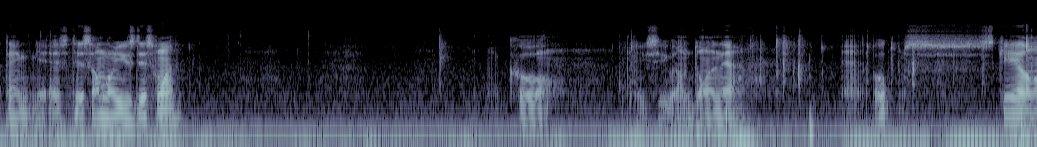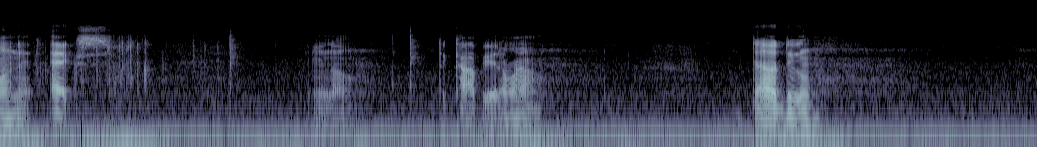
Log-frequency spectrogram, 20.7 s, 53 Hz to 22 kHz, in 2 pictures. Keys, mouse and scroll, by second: 0.7 click, 0.9 click, 2.9 click, 4.4 click, 4.5 middle click, 6.6 a, 7.4 s, 9.0 ctrl+z, 10.6 KP_2, 12.1 s, 12.4 Tab, 12.8 middle click, 13.4 middle click, 14.6 middle click.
